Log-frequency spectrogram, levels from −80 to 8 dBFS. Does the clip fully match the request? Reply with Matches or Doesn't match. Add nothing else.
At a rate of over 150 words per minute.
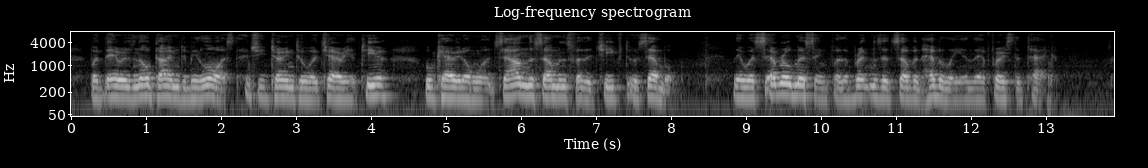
Matches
